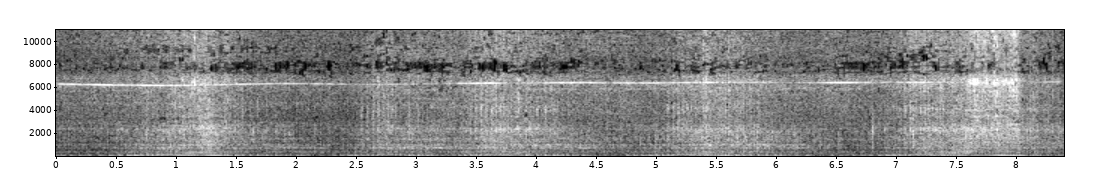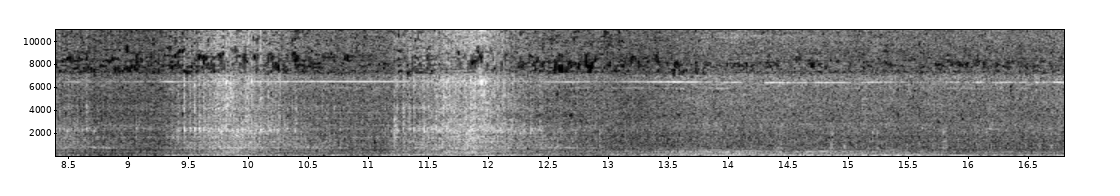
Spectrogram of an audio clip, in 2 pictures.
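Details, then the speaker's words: Yamaha Mio Sporty scooter engine blipped repeatedly: rough tek-tek rattle from the CVT area, typically from long use wearing the pulley, automatic clutch lining or rollers. "Oke, kali ini kita punya Mio, yang mengeluarkan suara berderak, suara berisik."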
